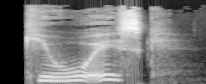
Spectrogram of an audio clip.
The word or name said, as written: KIRURGISK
